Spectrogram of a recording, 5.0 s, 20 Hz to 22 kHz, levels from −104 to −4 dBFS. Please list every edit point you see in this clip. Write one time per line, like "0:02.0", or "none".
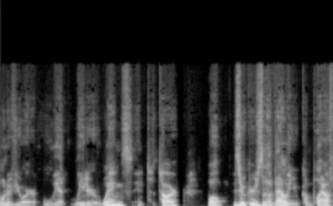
0:02.3
0:03.4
